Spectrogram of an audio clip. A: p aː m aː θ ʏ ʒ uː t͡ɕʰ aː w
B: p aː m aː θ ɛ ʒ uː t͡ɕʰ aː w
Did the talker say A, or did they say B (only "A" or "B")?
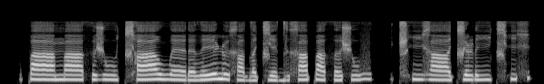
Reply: A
